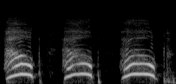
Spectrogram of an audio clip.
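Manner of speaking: high-pitched, loud cries of help; hammed-up yelling for help from behind the curtain; mock yell for help. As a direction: Polonius squealing help, help. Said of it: "starts yelling".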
